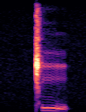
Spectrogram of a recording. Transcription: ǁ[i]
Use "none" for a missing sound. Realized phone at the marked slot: i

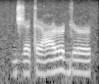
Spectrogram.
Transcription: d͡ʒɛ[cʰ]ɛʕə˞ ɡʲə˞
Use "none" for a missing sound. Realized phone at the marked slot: t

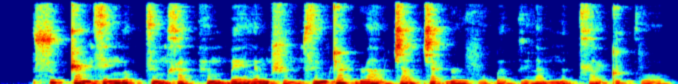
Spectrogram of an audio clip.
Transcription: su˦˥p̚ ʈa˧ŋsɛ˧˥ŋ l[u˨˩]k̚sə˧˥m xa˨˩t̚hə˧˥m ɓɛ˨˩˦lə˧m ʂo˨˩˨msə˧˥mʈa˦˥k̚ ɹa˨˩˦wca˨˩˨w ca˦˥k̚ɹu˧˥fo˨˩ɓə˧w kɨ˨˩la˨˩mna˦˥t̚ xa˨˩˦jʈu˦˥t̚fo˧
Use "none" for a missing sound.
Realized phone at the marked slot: o˨˩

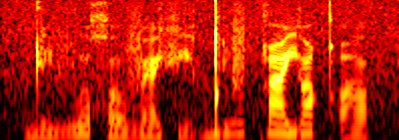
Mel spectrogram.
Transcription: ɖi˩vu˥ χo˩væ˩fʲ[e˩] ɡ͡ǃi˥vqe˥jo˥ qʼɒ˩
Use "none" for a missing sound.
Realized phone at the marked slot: e˩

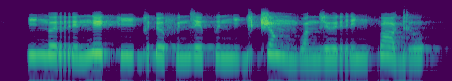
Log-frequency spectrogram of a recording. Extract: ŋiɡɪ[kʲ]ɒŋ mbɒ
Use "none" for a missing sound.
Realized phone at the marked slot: t͡ʃ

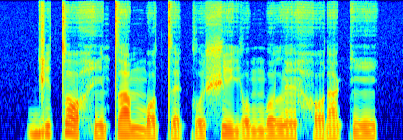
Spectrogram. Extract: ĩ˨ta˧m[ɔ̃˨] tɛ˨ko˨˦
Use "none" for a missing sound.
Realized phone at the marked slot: ɔ˨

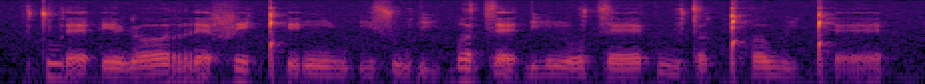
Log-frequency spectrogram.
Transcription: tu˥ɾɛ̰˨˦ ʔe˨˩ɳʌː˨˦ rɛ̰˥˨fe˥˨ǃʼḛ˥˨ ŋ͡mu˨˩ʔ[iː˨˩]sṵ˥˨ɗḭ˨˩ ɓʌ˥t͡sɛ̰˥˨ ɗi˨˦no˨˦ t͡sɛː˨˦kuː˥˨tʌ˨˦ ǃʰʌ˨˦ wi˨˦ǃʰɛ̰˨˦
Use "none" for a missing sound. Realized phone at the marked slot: i˨˩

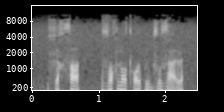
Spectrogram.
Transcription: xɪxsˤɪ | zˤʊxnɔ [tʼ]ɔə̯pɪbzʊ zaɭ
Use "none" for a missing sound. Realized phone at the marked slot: tʼ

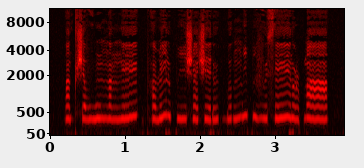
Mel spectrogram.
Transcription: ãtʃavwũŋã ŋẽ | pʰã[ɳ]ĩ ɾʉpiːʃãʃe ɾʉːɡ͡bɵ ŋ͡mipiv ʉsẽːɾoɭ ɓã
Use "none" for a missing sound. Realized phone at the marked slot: ɳ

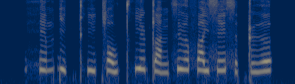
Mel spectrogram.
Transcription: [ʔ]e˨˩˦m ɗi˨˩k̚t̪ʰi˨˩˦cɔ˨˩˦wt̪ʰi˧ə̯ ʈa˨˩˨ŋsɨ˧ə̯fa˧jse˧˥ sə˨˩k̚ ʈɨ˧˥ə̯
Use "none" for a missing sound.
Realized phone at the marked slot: h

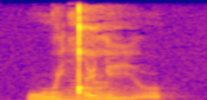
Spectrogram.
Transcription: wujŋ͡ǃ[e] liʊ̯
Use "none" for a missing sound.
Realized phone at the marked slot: e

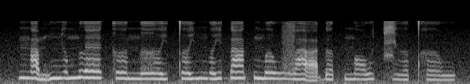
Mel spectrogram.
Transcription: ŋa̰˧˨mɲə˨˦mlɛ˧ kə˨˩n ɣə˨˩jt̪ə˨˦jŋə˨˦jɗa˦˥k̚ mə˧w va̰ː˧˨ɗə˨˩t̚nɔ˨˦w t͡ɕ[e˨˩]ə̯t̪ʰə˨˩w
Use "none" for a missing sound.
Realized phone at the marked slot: ɨ˨˩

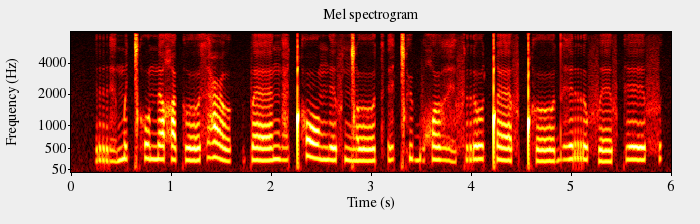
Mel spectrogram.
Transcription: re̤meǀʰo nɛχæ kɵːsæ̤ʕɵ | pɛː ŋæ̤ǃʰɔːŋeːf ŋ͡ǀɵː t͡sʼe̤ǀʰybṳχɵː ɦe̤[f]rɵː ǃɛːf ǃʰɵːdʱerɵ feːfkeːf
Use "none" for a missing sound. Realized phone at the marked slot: f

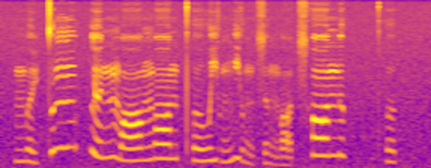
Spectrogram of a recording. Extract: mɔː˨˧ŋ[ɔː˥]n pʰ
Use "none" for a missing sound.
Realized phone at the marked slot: ɔː˧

